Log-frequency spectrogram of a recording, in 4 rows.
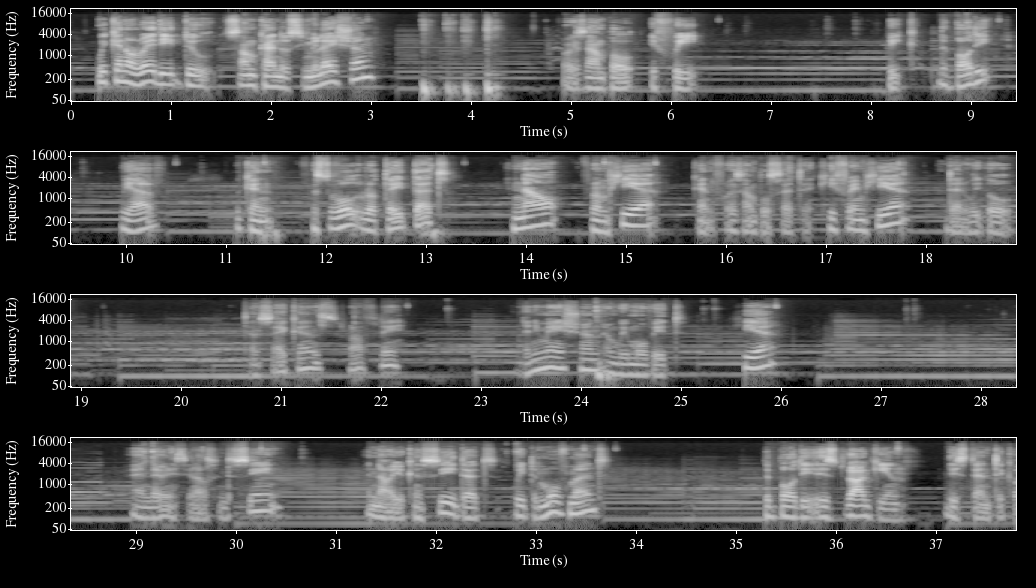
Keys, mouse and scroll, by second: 0.9 click, 2.9 click, 3.9 click, 4.1 g, 6.7-7.1 scroll down 2, 7.1-8.0 scroll up 4, 7.5 shift+middle click, 8.1-8.8 scroll up 1, 8.8 click, 8.8 scroll up 1, 9.5 middle click, 11.3 r, 13.4 shift+middle click, 15.5 click, 16.5 right click, 23.2 scroll down 3, 24.1 g, 27.2 click, 28.1-29.1 scroll up 1, 29.1 click, 30.0 middle click, 32.7 middle click.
